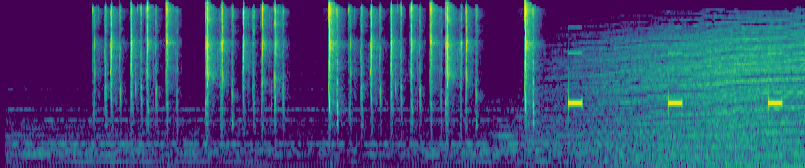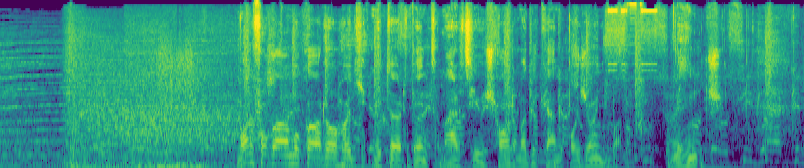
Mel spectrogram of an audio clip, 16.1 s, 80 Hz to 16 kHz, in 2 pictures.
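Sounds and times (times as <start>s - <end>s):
computer keyboard typing: 0.9s - 5.4s
short high beeps: 14.1s - 14.7s.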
